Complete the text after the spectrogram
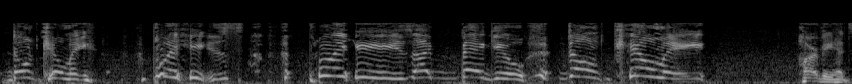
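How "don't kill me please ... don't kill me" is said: high, tearful begging, slowing at the end; begging for mercy. A narrator's reading. Kneeling boy begging the monster for mercy, tearful. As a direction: plead for your life, voice cracking. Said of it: "begging for mercy".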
